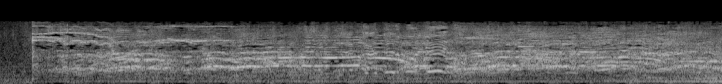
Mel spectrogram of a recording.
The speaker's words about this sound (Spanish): Durante un recorrido por el centro de la ciudad, el alcalde Enrique Peñalosa fue chiflado por algunos ciudadanos.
